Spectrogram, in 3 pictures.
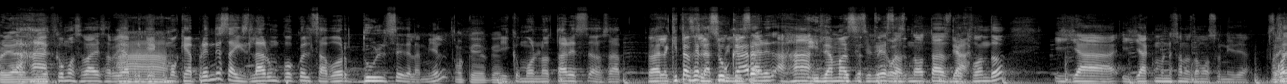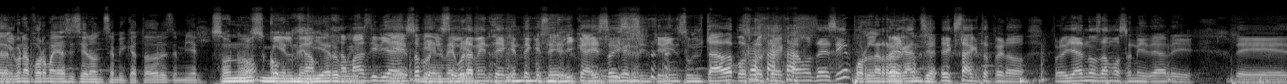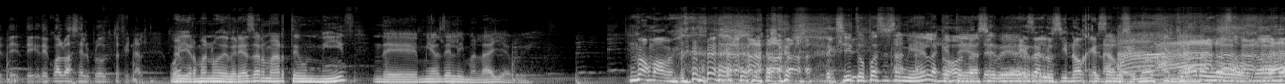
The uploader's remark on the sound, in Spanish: grabado fuera del estudio de DDLB; una vez más en el bar de nuestros buenos amigos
